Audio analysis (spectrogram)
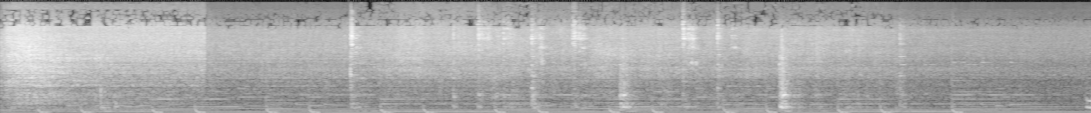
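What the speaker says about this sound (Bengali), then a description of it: "এবার আমি সর্ষে আর শুকনো লঙ্কা ফোড়ন দিয়ে দেব।" Mustard seeds, dried chillies and elephant foot yam stems fry in hot oil, giving a loud, close sizzle overlaid with repeated scraping strokes of a spoon or spatula stirring the pan.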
